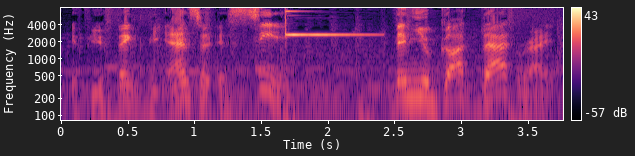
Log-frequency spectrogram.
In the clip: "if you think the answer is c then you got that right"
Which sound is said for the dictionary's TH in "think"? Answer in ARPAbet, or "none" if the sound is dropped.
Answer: TH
